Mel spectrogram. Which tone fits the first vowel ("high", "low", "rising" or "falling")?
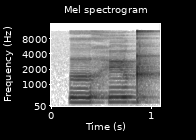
low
